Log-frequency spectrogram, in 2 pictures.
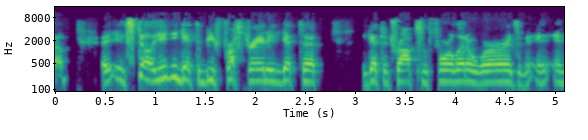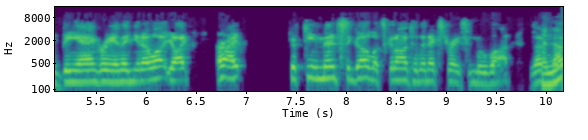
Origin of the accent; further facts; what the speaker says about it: New York, United States; Growing up on Long Island, it's a natural deal.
